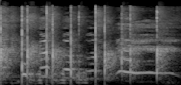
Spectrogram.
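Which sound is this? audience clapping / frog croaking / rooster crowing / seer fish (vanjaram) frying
audience clapping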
